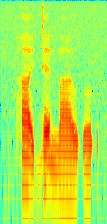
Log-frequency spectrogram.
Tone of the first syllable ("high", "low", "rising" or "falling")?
falling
